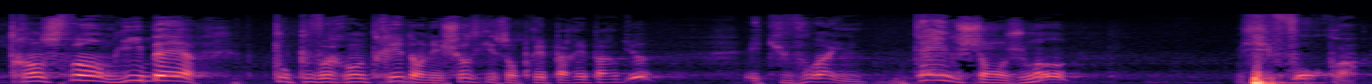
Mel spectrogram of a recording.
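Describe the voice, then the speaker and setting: Pastor, male, from France, animated testimony preaching with a lively, slightly high voice. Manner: animated, rising to loud peaks. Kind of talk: testimony sermon.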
